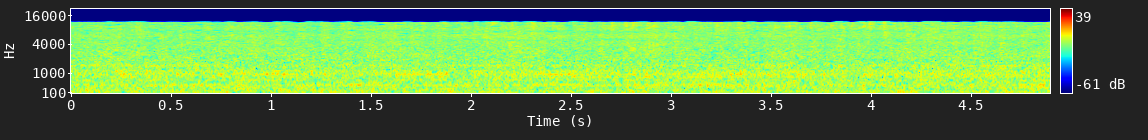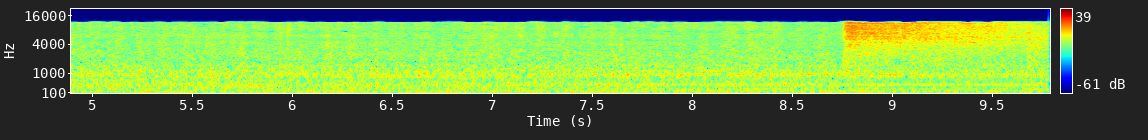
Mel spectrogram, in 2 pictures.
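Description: Factory machinery running with a steady, loud drone and a constant hum. A hiss starts near the end and lasts about a second.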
